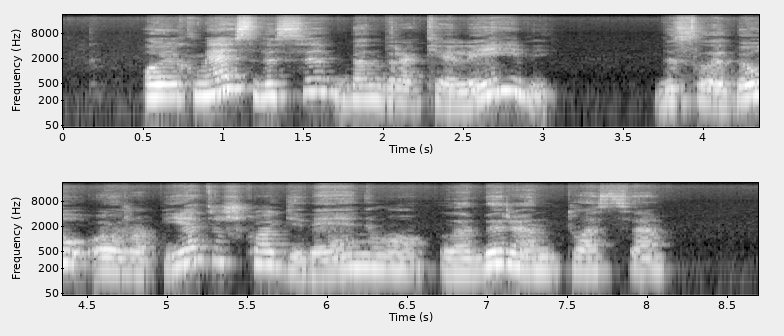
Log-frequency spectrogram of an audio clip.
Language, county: Lithuanian, Panevėžys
